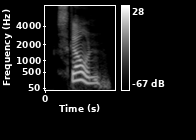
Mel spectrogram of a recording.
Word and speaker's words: scone: And so if you look at the map, and we'll put it up on Instagram, you can see that the more north you go, the more that it's rhymes with gone. The south? – Scone.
